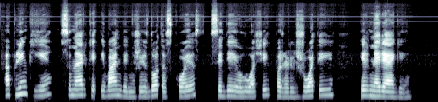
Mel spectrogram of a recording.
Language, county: Lithuanian, Vilnius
